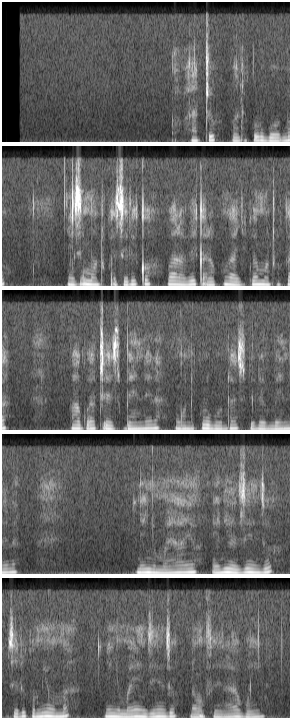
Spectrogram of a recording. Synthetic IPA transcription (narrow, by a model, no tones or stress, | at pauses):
aβaːtuβalikuluɡuːdu | ezimoto̥ka̰ziɾiko̞βalaβika̰lakuŋɡaɟikwe̞ːmo̞to̞ka | βaɡwaːtezibe̞ːnde̞ɾaŋɡondikuluɡudazu̥lileβbe̞ːnde̞ɾa | neɲumajajo̞e̞ɾije̞ːziːnzo | z̥iɾikomjuːma | neɲumaje̞ːɲziːnzonomufeɾaːβwaile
